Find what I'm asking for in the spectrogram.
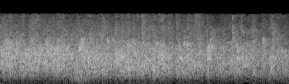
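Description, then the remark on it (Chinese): An audience applauds loudly and steadily to thank the Lord, a dense wash of many hands clapping at once with no pauses, filling the whole clip without any talking. “我哋都要哇，大力啲鼓掌去感谢主啦！”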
